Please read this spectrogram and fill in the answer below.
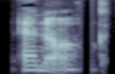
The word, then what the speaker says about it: Enoch: Some people call it Saint Enoch. I heard Enoch. So it just depends how you pronounce it. But the angel who probably knows best said Enoch. And they showed me how to spell E-N-O-C-H.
